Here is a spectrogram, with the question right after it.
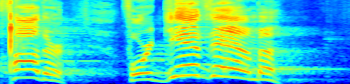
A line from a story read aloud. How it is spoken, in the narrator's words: cried to his Father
